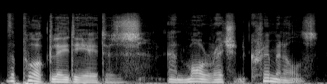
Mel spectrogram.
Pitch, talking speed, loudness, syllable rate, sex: 110 Hz, 130 wpm, -18 LUFS, 4.3 syllables/s, male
